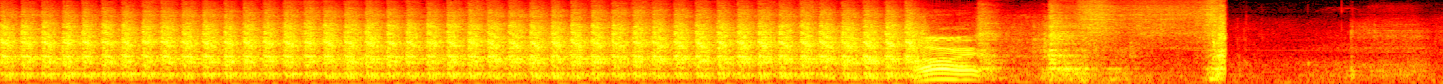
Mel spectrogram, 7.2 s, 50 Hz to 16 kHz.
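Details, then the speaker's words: 1994 Corvette LT1 with replacement Optispark distributor, temporarily wired: steady cranking about three turns a second for several seconds, no firing; crank no-start, still setting code 16 (low resolution). "still having trouble optispark still coding out Cod uh 16"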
